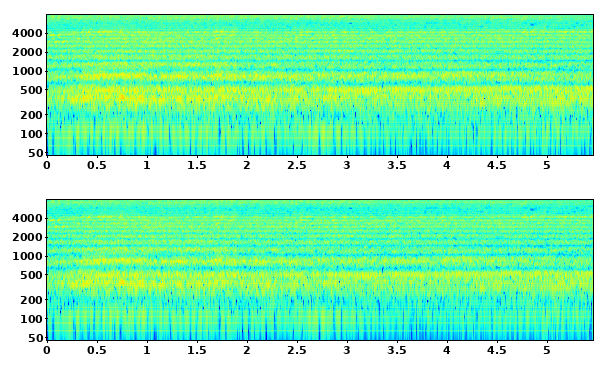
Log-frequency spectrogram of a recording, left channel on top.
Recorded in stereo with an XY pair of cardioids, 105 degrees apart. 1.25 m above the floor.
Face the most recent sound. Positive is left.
turn(degrees=10)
